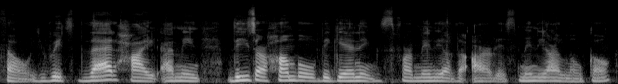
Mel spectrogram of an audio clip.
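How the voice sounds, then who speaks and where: A woman's voice: low-pitched, steady tone, normal speed, creaky. An American woman answering questions as a guest organizer in an unscripted television interview. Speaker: guest, arts festival organizer.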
